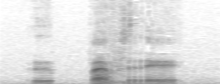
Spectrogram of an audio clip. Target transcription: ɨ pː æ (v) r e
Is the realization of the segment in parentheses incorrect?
no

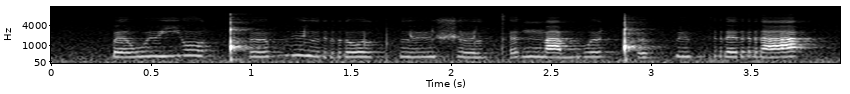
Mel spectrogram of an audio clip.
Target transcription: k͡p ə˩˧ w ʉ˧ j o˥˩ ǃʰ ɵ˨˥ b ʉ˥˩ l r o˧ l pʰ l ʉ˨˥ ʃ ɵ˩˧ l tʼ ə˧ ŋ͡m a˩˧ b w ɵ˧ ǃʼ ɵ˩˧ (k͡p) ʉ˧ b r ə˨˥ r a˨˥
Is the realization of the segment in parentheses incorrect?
no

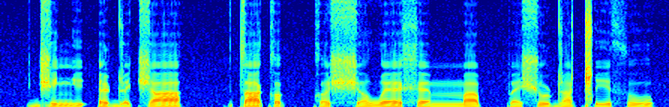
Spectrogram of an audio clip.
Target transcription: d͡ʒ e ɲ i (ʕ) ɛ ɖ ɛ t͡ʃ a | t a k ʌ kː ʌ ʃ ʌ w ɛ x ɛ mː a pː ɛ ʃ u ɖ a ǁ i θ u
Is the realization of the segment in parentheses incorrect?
yes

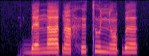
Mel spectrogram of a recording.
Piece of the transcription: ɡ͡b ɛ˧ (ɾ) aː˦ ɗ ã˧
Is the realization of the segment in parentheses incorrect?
yes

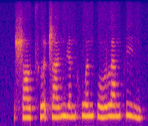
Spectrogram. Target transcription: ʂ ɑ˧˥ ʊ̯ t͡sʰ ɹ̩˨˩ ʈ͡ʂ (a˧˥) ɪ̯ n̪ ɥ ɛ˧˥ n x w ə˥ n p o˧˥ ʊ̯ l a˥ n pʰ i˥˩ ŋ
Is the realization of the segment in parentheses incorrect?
no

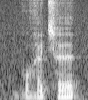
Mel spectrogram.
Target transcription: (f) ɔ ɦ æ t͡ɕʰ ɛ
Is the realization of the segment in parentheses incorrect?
yes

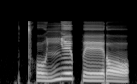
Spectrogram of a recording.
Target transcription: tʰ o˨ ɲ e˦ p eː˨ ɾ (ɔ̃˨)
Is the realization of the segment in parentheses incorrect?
yes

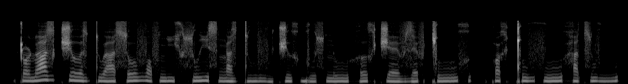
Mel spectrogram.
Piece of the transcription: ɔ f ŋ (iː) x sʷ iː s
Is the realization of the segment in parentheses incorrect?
no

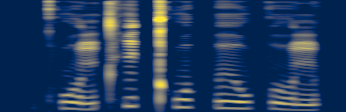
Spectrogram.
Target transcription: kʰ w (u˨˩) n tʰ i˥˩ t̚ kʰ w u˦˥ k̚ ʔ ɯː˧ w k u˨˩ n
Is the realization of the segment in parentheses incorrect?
yes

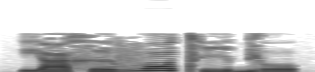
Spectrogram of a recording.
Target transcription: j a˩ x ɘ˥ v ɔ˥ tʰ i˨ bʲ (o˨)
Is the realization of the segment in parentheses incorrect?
no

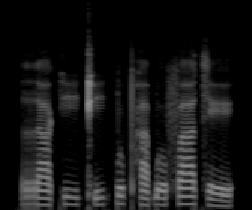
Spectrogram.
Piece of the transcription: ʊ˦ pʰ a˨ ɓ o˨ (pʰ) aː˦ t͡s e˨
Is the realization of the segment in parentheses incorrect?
yes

